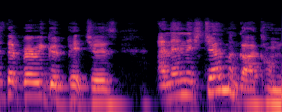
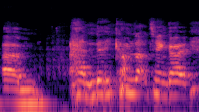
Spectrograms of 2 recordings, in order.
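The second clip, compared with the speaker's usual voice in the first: ordinary delivery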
